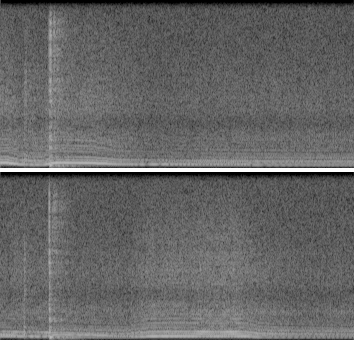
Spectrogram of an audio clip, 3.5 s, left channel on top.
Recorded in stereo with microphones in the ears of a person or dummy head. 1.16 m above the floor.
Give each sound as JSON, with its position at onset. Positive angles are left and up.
{"t": 0.2, "sound": "a crack", "side_deg": -20, "distance_m": 1.8}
